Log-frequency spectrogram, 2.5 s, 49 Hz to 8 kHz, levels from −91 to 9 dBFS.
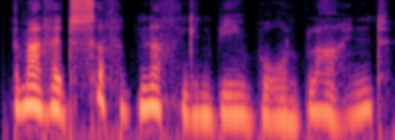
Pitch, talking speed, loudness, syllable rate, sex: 135 Hz, 220 wpm, -19 LUFS, 5.2 syllables/s, male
